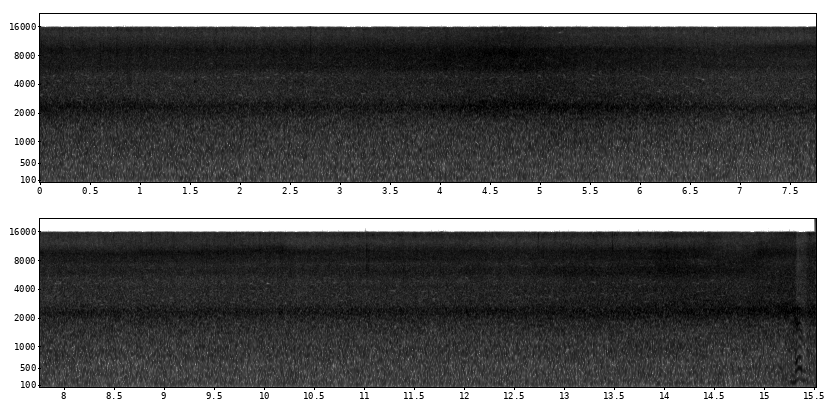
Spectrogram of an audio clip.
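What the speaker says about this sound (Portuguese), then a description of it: "Muita chuva em Blumenau neste momento" Heavy night rain pours down in Blumenau, Santa Catarina, as a loud, steady, dense wash of falling water that never lets up.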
